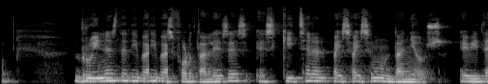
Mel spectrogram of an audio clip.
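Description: At 1.49 s and again at 3.53 s, a 0.19 s piece of speech stutters, playing twice with a hard join. This is a repeated buffer: fresh audio arrived late, so the device replayed its last block, which fits an 8192-sample buffer, and roughly a fifth of a second of audio is lost each time.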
